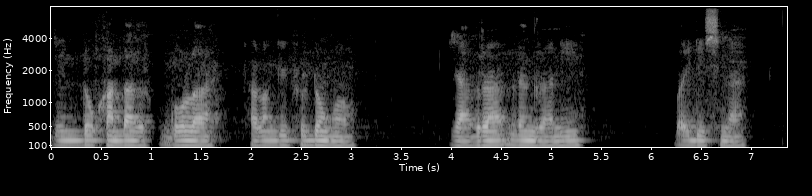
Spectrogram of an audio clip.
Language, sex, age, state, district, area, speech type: Bodo, male, 30-45, Assam, Kokrajhar, rural, spontaneous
